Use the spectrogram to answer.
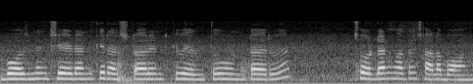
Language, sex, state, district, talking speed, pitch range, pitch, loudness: Telugu, female, Andhra Pradesh, Visakhapatnam, 125 wpm, 240-260 Hz, 255 Hz, -15 LUFS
